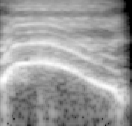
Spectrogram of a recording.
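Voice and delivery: sharp mock panic gasp; a big theatrical gasp. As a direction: gasp in pretend alarm.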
